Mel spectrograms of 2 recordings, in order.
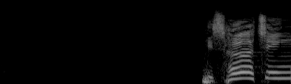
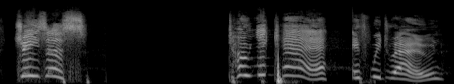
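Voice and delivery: desperate prayer; 5 semitones higher, 6 dB louder than usual. Acted. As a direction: plead loudly, frightened and raw. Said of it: "That's the way they prayed".

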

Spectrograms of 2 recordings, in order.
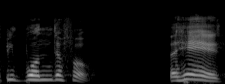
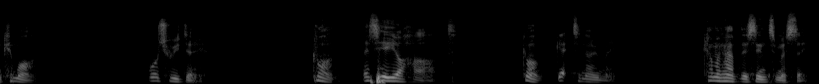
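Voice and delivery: soft, lowered coaxing voice; tender, hushed encouragement with pauses; gentle invitation; 5 semitones lower, 8 dB quieter than usual. Acted. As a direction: invite them quietly to open up. God tenderly inviting into prayer.

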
